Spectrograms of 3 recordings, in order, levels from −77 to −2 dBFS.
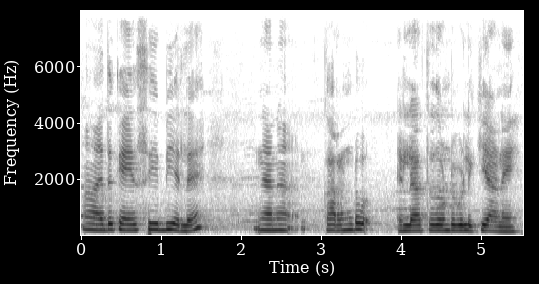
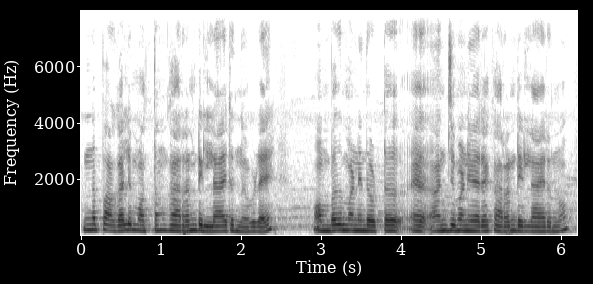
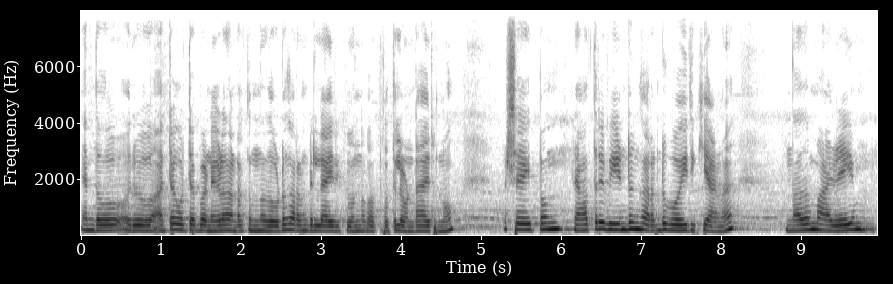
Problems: background sounds at intervals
